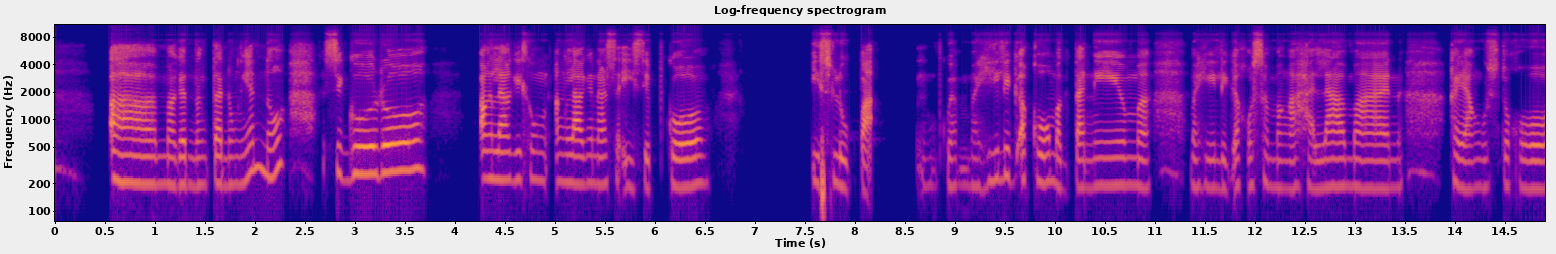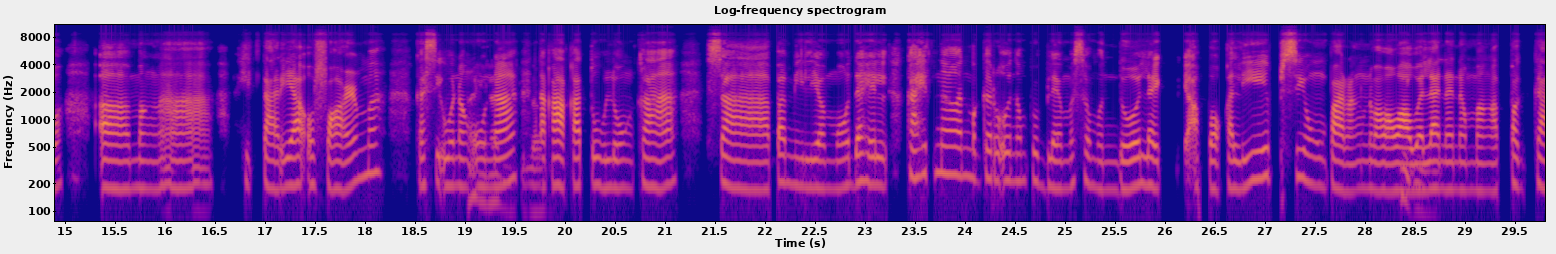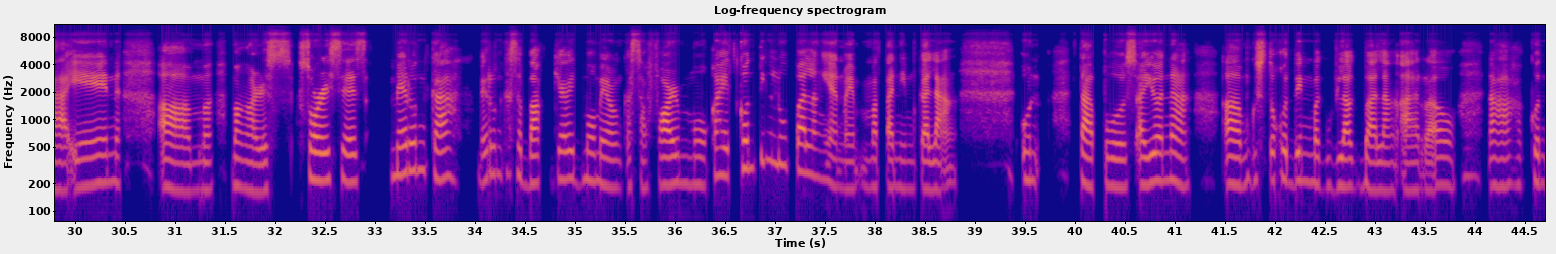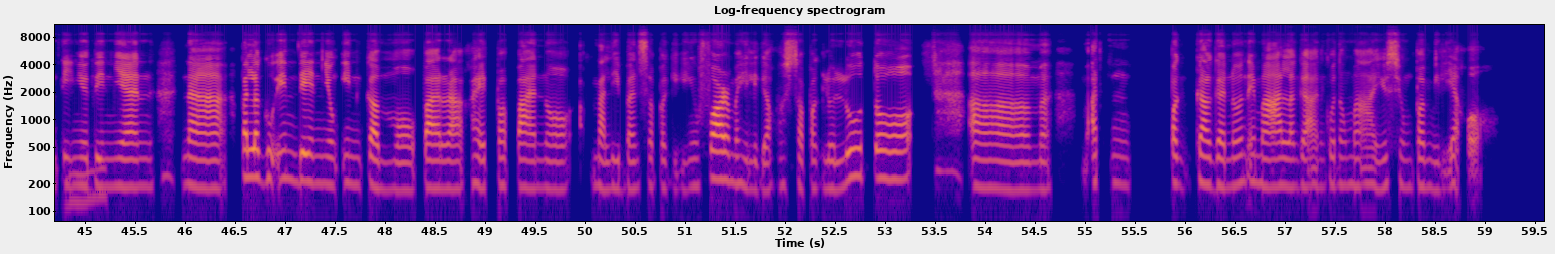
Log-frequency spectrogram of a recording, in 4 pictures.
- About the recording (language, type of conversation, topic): Filipino, unstructured, Paano mo nakikita ang sarili mo sa loob ng sampung taon?
- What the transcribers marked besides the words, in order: other background noise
